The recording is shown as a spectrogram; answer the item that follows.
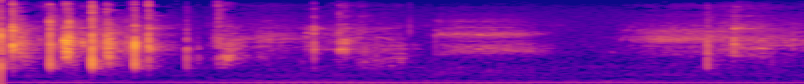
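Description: A metal spoon in a ceramic bowl of thick Vegemite, butter and garlic spread. A run of quick clinks comes in the first second, then soft, sticky scraping as the paste is scooped and dropped. A steady low hum runs underneath.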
